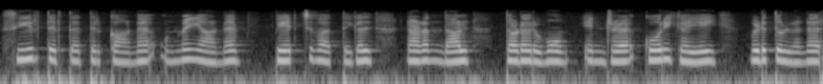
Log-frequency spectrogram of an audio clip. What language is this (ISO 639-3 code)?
tam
